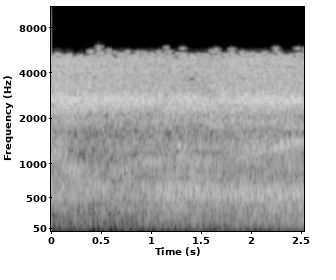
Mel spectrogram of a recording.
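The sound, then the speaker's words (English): A steady, loud rushing whoosh of wind as Superman flies faster than an airplane, red cloak streaming, back up the valley toward the flood of Harley Lake, holding an even roar for a few seconds with no voices. “Faster than an airplane, red cloak streaming in the wind, he rushes back up the valley to meet the boiling, roaring flood of Harley Lake, pouring down toward the narrow gorge of the Jefferson River.”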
